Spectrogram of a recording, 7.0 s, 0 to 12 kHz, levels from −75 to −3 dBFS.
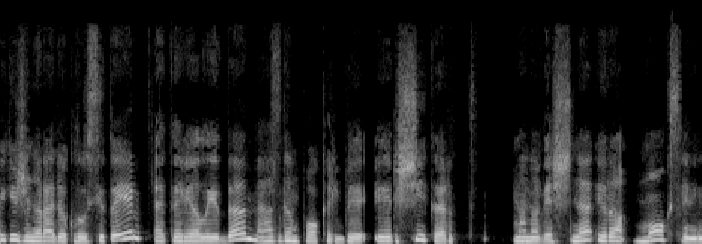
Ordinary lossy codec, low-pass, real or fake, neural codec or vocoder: AAC, 32 kbps; 10.8 kHz; fake; autoencoder, 48 kHz, 32 numbers a frame, DAC-VAE, trained on Japanese speech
